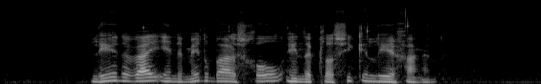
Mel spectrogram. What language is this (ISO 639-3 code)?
nld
